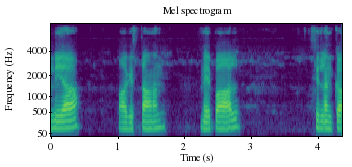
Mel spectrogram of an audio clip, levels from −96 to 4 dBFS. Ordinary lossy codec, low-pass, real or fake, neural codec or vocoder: none; 7.2 kHz; fake; vocoder, 22.05 kHz, 80 mel bands, HiFi-GAN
